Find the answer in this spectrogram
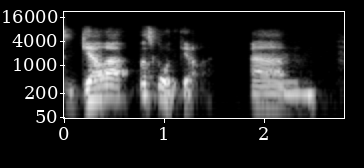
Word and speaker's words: Gela: g e l a I think it's just a g sound yeah Jella gella gella all right so it's gella let's go with gella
